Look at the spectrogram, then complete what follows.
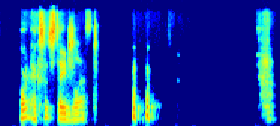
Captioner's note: chuckling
